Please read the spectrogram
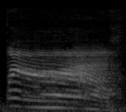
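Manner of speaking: ordinary delivery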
